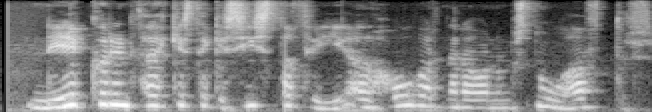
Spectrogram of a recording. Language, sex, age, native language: Icelandic, female, 50-59, Icelandic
